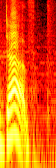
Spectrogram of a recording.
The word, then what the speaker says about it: dove: Sadie wrote about a beautiful bird called a dove. Dove rhymes with love.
